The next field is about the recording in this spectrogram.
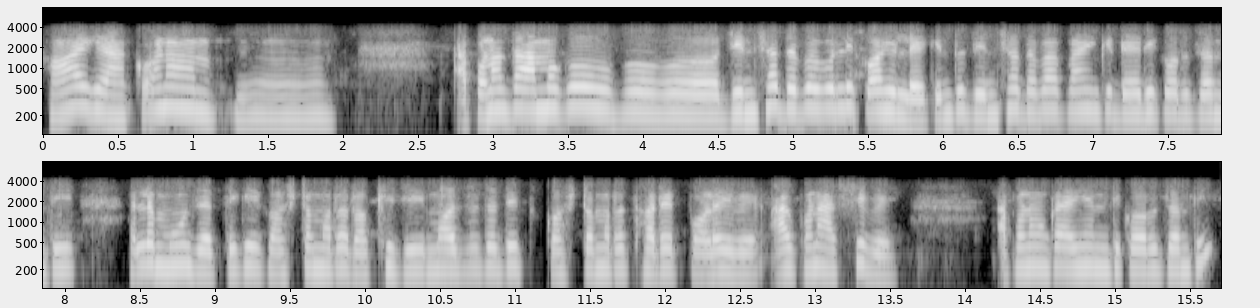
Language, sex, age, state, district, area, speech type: Odia, female, 60+, Odisha, Gajapati, rural, conversation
